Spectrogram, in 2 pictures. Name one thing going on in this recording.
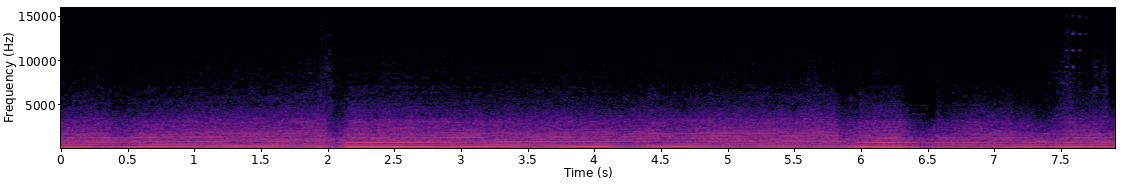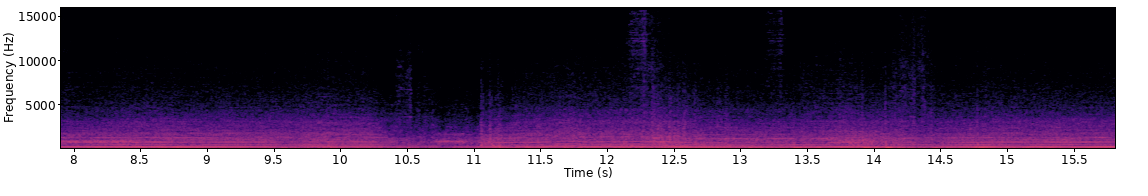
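A sports car engine roars at high revs, dropping in pitch as it shifts gears.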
